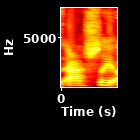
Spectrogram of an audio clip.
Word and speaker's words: Aisley: So, my name is Ashley, and the word Ashley is spelled like a i l e y, but pronounced a like as if it was spelled a s h l e y.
